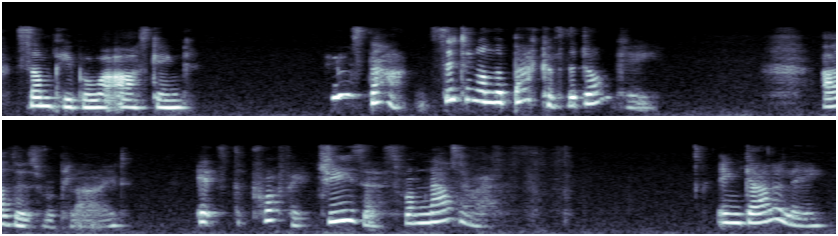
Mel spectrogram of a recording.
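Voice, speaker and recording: A woman telling a bedtime story to young children, speaking gently and expressively as she reads aloud and chats to them. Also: fairly high pitch, breathy edge, dull audio.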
